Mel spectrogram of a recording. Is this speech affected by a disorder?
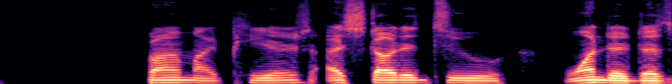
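Yes: cerebral palsy; speech reveals disability, speaks more slowly than others, articulate.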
